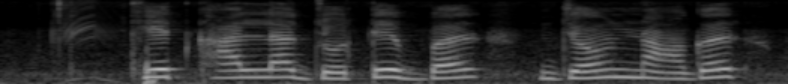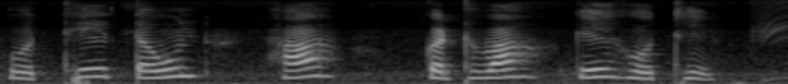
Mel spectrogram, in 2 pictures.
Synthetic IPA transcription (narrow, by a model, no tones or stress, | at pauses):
kʰeːt̪kʰaːlːad͡ʒoːt̪ebəɾ | d͡ʒəːnːaːɡəɾhoːt̪ʰet̪ənha | kəʈʰʋakeɦoːt̪ʰeː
